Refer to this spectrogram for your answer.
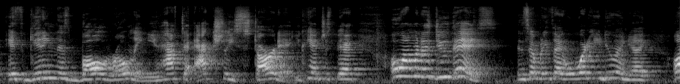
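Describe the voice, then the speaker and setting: A woman's voice: high-pitched, a bit bright. A young adult woman giving a tarot reading in a blunt, pushy way, swearing freely and ending points with "okay?". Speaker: tarot reader and motivational vlogger. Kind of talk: casual tarot reading talk. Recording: echoey room.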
